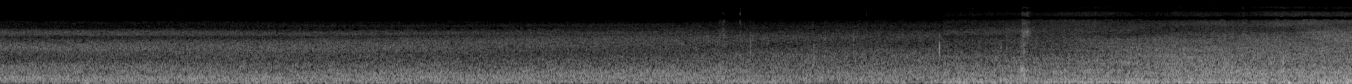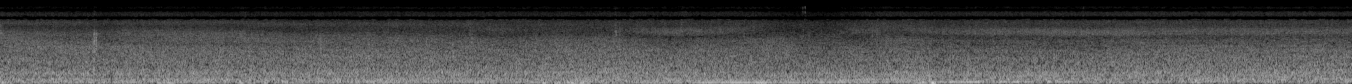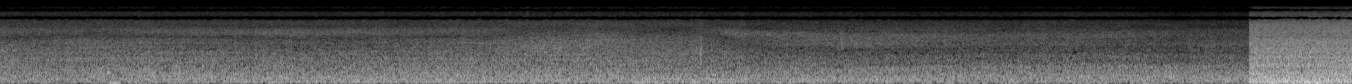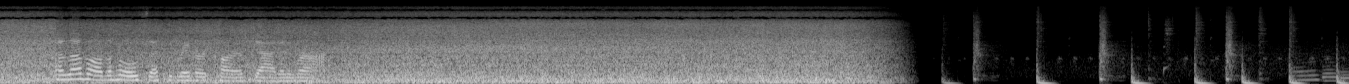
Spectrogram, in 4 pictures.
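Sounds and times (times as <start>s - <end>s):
river water rushing over rocks: 6.4s - 49.7s.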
